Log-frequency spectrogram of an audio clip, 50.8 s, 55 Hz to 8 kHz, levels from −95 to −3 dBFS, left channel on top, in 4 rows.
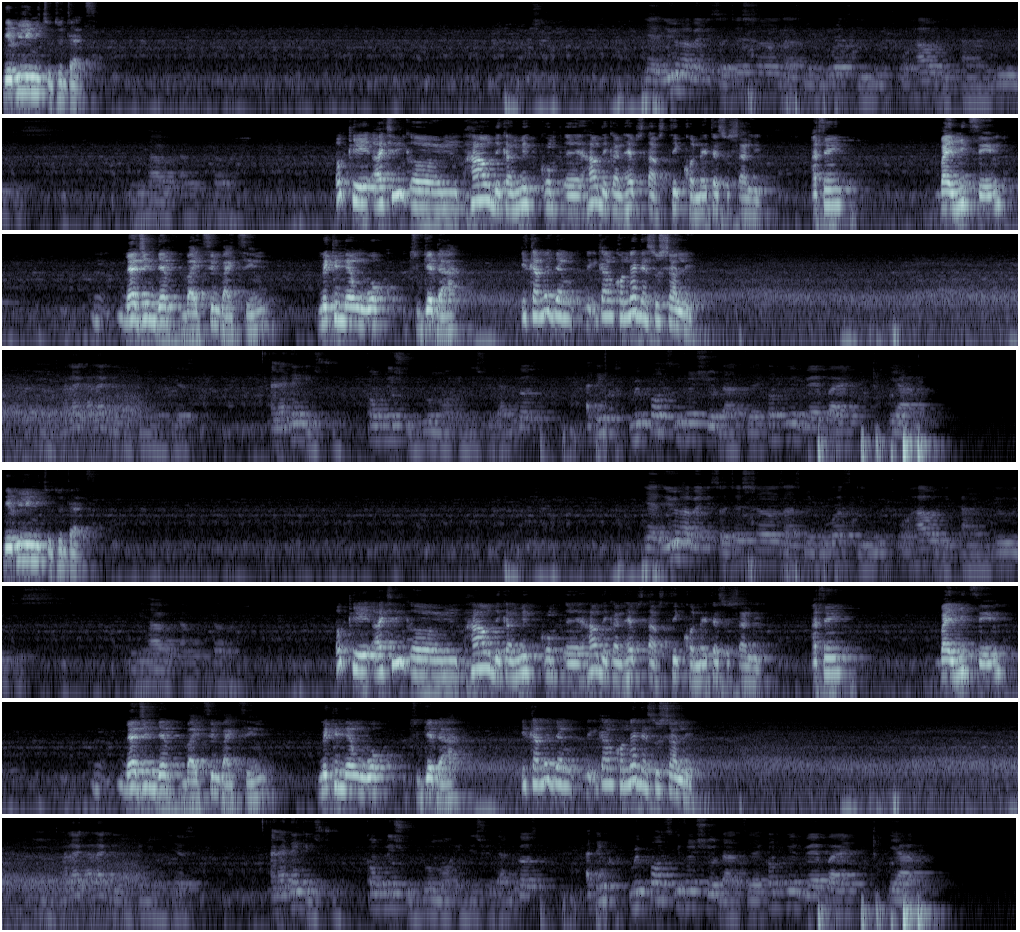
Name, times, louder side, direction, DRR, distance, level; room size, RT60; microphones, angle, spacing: voice 1, 0.0-1.0 16.9-22.2 22.8-23.3 24.4-25.2 26.5-28.7 29.3-31.1 31.9-34.1, left 2 dB, 75° left, 1.3 m, -32 dB
voice 2, 8.0-13.3 14.3-15.6 17.8-17.9 23.0-23.3 38.5-40.5 41.4-42.4 42.7-44.8 45.4-48.8 49.2-49.6, right 1 dB, 20° right, 5.4 m, -54 dB
sound 1, 31.1-39.8, left 1 dB, 10° left, 4.5 m, -58 dB
22.5 x 20.0 x 6.6 m
head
